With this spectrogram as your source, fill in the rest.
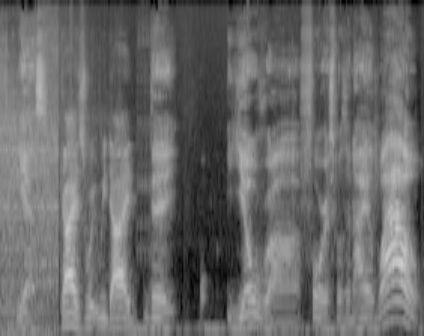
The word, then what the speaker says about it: YoRHa: I think this is how you pronounce it. It's Yorha. It's Yo-Ra. Yo-Ra. Yo-Ra. That's how you pronounce it. Yo-Ra.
